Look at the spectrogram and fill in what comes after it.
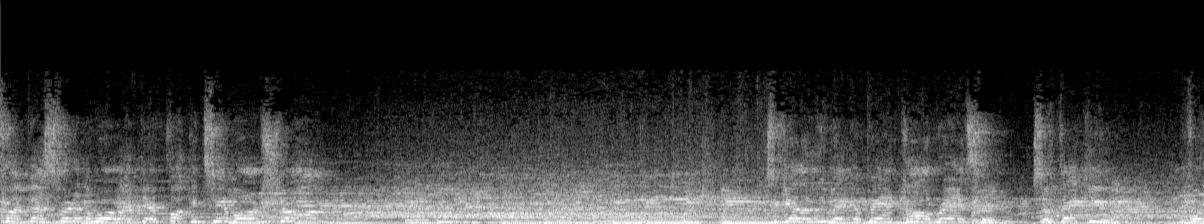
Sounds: Speech, Music

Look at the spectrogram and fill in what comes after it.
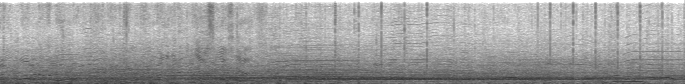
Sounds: Speech

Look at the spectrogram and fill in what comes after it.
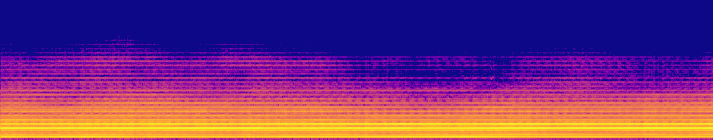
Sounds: Civil defense siren, Siren

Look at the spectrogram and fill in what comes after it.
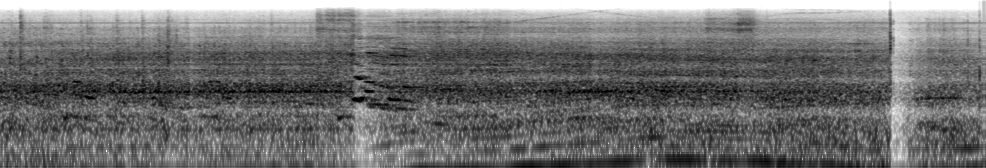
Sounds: Air brake, Vehicle

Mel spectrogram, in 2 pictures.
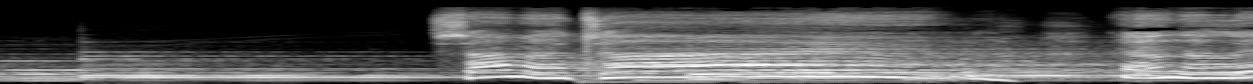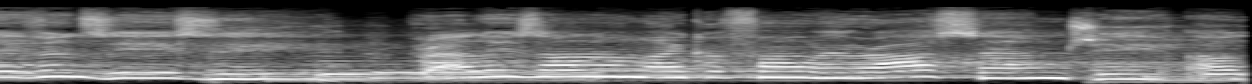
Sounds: female singing

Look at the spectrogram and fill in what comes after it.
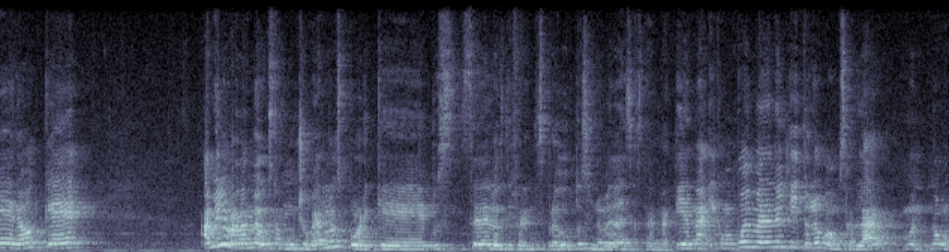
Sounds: Speech

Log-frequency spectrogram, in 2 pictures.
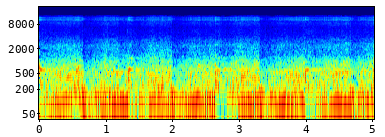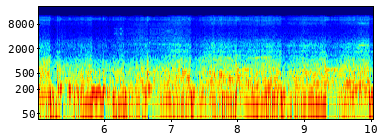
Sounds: Drum kit, Music, Hip hop music

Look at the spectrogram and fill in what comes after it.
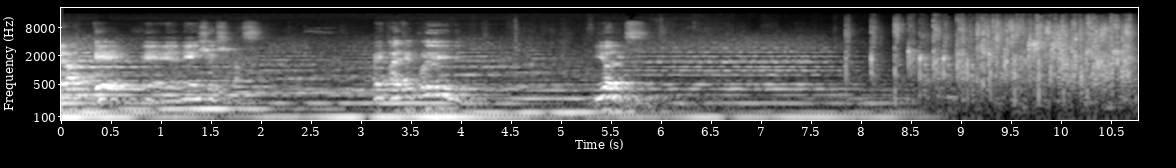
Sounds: Speech, Music

